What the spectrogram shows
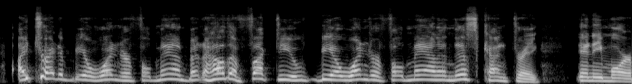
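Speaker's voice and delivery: tearful, crying, high, choked-up voice. Speaker addresses a young woman whose late husband he wants to honor, crying. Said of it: "And I'm crying because".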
